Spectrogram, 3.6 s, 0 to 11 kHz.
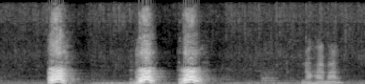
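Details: German Shepherd dog barking on the German command "gib laut" (speak): three loud, sharp barks in about 1.5 seconds, the last two close together, followed by a brief voice after a pause.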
